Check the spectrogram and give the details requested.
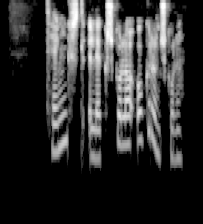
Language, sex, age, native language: Icelandic, female, 40-49, Icelandic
